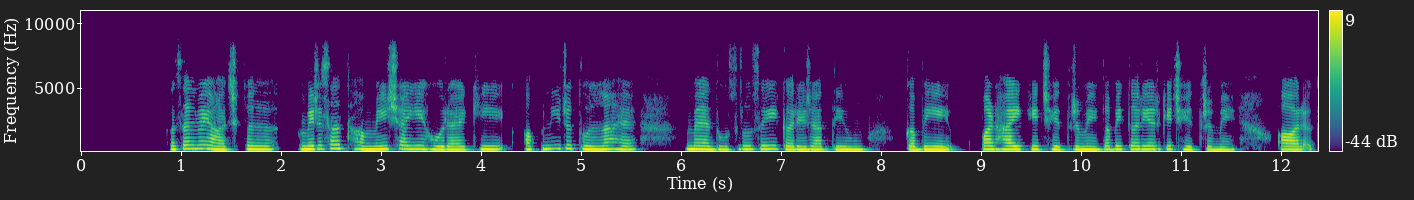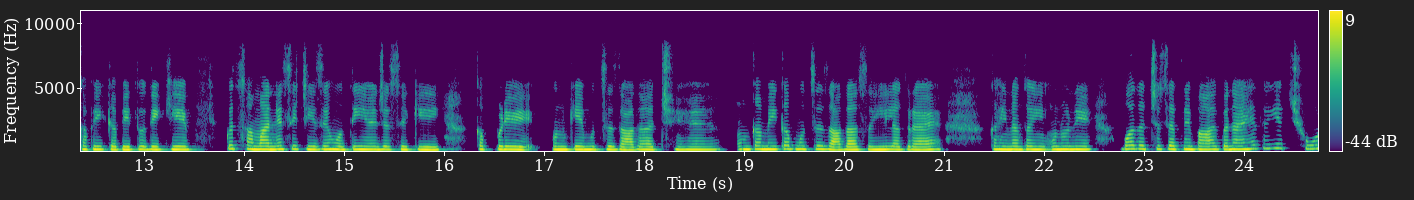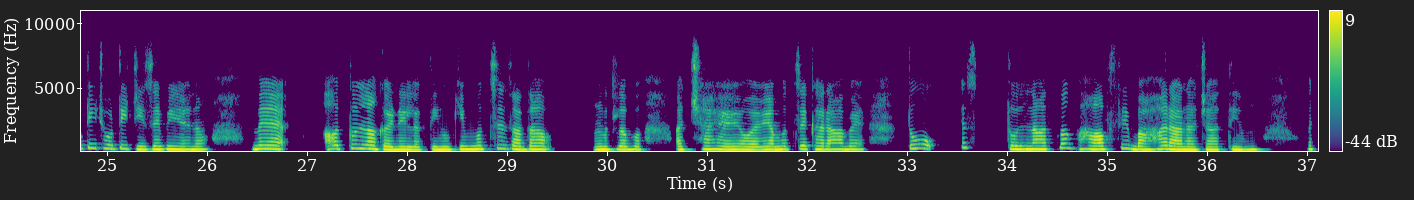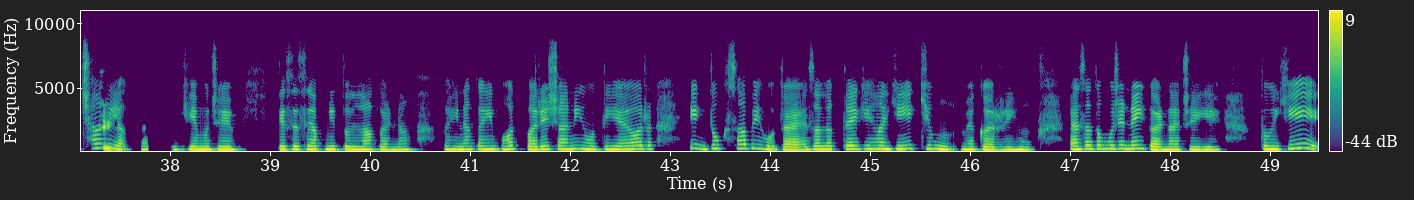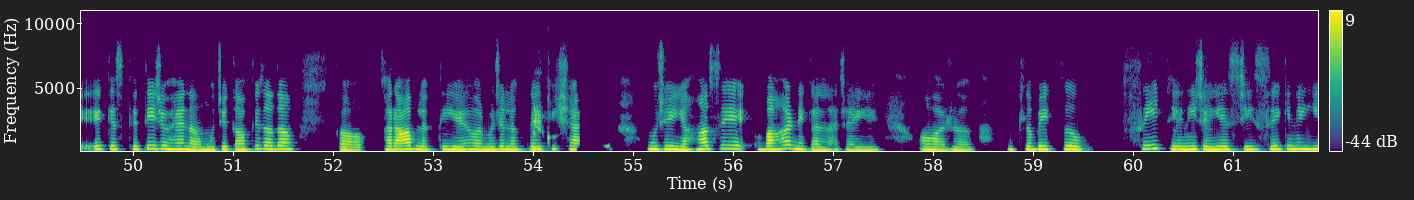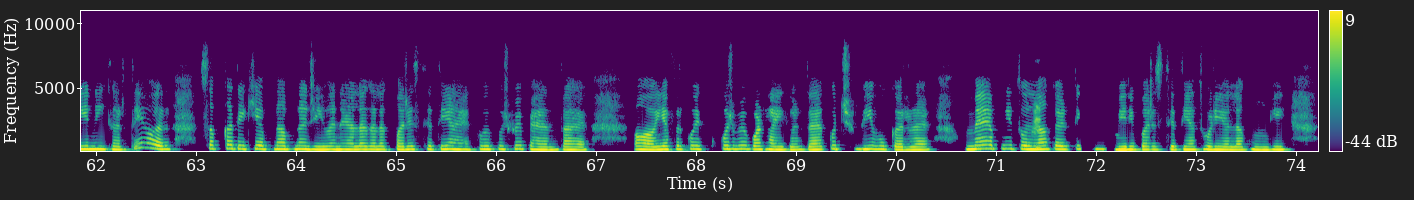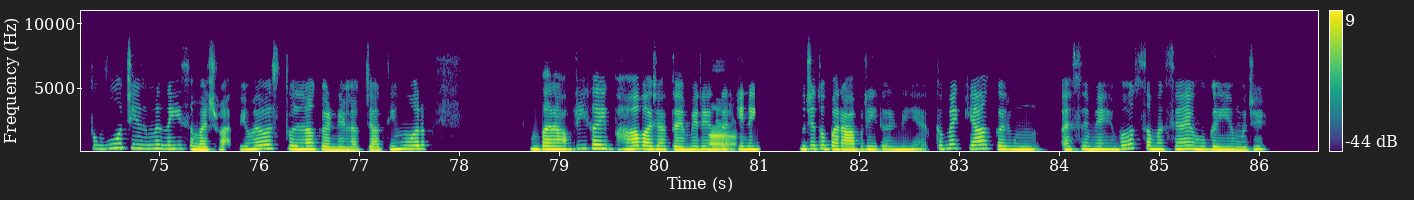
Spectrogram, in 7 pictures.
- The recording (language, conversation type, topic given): Hindi, advice, मैं अक्सर दूसरों की तुलना में अपने आत्ममूल्य को कम क्यों समझता/समझती हूँ?
- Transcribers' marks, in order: in English: "मेकअप"; other background noise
